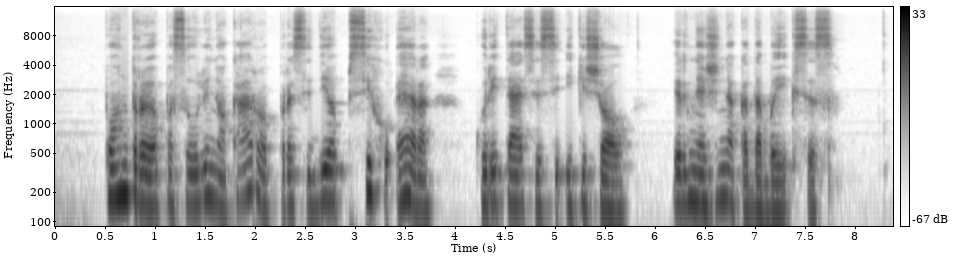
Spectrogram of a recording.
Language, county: Lithuanian, Vilnius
